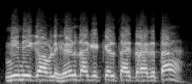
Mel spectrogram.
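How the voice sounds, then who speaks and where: A man's voice: sits high, fairly even intonation, fast, bright, forceful tone, no room sound. An actor playing a shrewd businessman and father who talks persuasively, in a film scene. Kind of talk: film dialogue.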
